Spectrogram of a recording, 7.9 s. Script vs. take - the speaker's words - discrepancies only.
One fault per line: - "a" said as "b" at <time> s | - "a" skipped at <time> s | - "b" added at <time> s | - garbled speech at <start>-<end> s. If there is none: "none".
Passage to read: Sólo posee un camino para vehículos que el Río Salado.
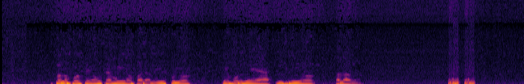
- "bordea" added at 3.4 s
